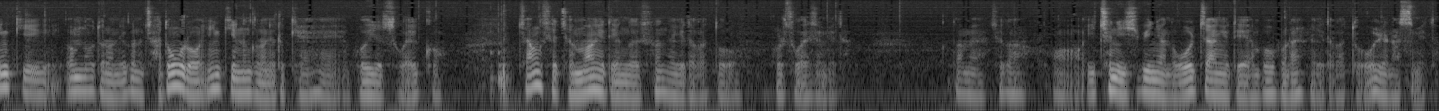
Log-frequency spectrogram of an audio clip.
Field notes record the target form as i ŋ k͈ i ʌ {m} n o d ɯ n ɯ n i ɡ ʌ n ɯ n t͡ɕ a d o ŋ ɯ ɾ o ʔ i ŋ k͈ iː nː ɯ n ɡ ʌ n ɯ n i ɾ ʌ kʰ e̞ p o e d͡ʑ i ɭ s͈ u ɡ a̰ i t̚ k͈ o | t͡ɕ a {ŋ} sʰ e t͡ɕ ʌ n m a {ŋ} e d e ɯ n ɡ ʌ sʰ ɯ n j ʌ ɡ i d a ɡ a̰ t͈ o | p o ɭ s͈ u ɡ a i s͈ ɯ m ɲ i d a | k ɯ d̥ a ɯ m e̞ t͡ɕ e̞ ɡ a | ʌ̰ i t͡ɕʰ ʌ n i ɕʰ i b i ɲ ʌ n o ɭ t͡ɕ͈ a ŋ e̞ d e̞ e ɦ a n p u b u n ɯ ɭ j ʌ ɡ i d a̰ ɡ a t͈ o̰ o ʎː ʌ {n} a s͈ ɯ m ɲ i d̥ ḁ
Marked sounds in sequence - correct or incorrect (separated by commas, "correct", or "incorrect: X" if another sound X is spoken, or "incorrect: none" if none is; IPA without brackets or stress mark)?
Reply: correct, correct, correct, correct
